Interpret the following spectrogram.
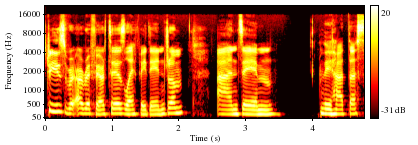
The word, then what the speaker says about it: Lepidodendron: Lepidodendron, that's it. Lepidodendron, I got it. See, it just takes a few saying it in my head and then I know. So these trees are referred to as Lepidodendron, and they had this like kind of outer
